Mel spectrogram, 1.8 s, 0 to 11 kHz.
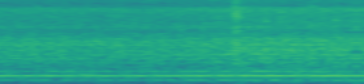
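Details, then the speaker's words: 2008 Toyota Matrix A/C: steady compressor hum with one sharp clutch click as it cycles; pressures swing and the low side hangs, pointing to a faulty expansion valve. "Hear the compressor click? Pumps everything to one side."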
